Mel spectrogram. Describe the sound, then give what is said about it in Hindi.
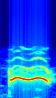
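A child's voice imitates a koel call: one sustained, clear, hooting note held for about half a second with a slight waver, fairly loud, with no other sound around it. “कोयल की आवाज तो यूं होती है और इसकी आवाज तो पसंद की जाती है काफी।”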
